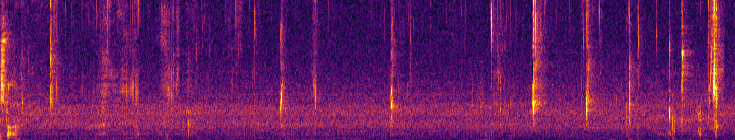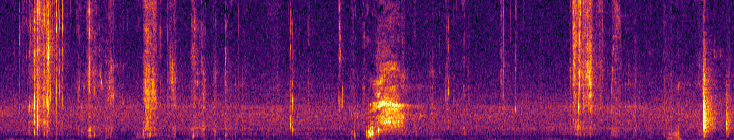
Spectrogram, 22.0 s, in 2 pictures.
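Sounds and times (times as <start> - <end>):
person chewing meat: 0.7 - 4.9, 5.8 - 18.9, 19.6 - 21.6.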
